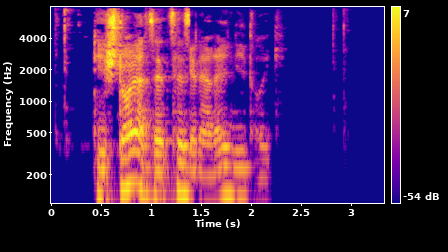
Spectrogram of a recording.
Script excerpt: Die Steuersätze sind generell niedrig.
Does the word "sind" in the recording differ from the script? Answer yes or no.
yes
